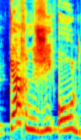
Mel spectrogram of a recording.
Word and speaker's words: Carnegie Hall: le Carnegie Hall de New York. C'est comme ça qu'on dit Exactement.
